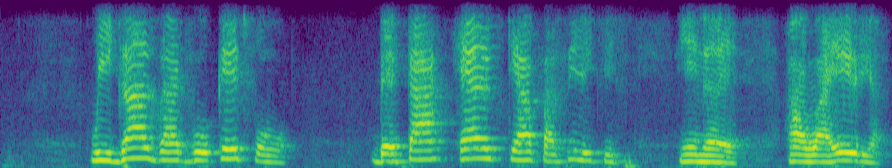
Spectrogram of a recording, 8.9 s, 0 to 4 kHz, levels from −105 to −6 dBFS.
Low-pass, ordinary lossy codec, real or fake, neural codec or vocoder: 3.6 kHz; Opus, 24 kbps; fake; codec, 44.1 kHz, 3.4 kbps, Pupu-Codec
